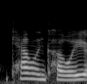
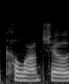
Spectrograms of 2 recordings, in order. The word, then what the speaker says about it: Kalanchoe: called aruba sunrise it's a type of calancoe or you could call it a kalancho if you want to be in my pronunciation camp let's see yeah i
